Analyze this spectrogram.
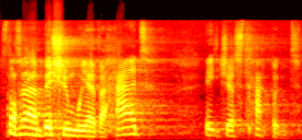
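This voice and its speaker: A man with a British accent and lively intonation, over noticeable background noise and audible room echo. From United Kingdom. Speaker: government communications expert. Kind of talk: conference speech.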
